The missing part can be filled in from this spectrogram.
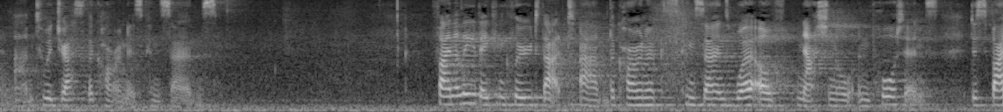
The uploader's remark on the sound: Live from the 2023 Chief Coroner's Conference.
